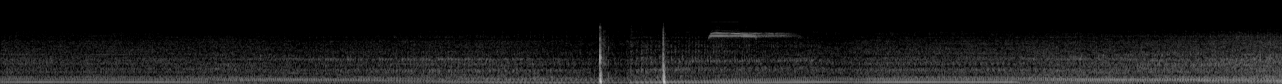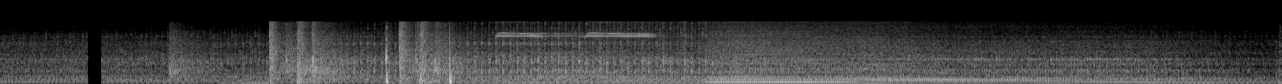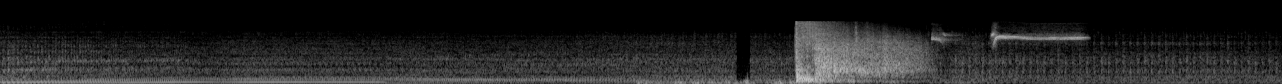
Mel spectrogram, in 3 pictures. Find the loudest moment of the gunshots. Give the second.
34 s.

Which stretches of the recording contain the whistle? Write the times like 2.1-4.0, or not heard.
6.0-7.6, 16.6-19.4, 35.0-36.5.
